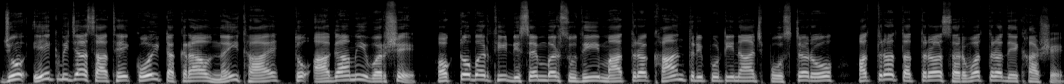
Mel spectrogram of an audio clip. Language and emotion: Gujarati, neutral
